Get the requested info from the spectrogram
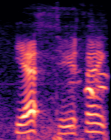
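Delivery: normal talking voice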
